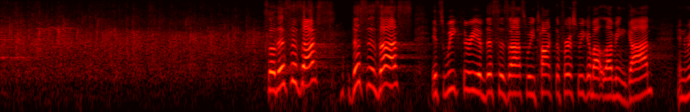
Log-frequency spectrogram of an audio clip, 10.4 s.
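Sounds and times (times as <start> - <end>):
audience applause: 0.0 - 4.6
speech: 4.0 - 10.3.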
